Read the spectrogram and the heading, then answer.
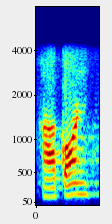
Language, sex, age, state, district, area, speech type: Hindi, male, 18-30, Madhya Pradesh, Jabalpur, urban, conversation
